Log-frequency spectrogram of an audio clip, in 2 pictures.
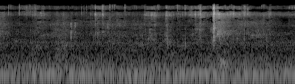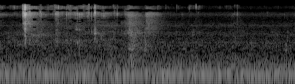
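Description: Close-miked biting and chewing of a sauce-coated chicken wing: wet smacking mouth sounds with a few sharp clicks, the two loudest about two and three seconds in.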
